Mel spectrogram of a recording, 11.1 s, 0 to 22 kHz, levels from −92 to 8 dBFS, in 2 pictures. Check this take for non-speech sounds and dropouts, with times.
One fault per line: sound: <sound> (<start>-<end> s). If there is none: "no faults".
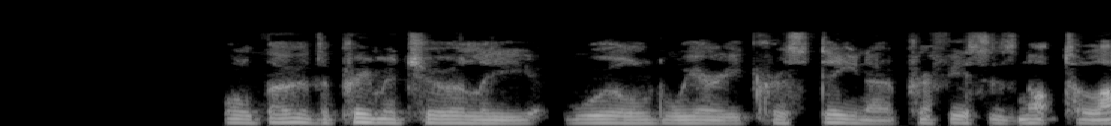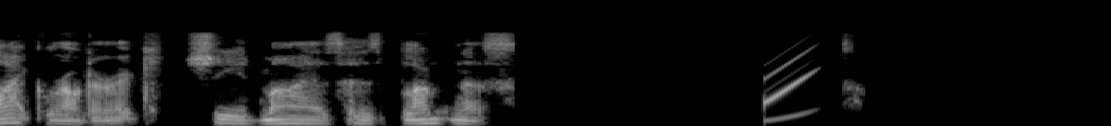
sound: chirp (9.4-9.7 s)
